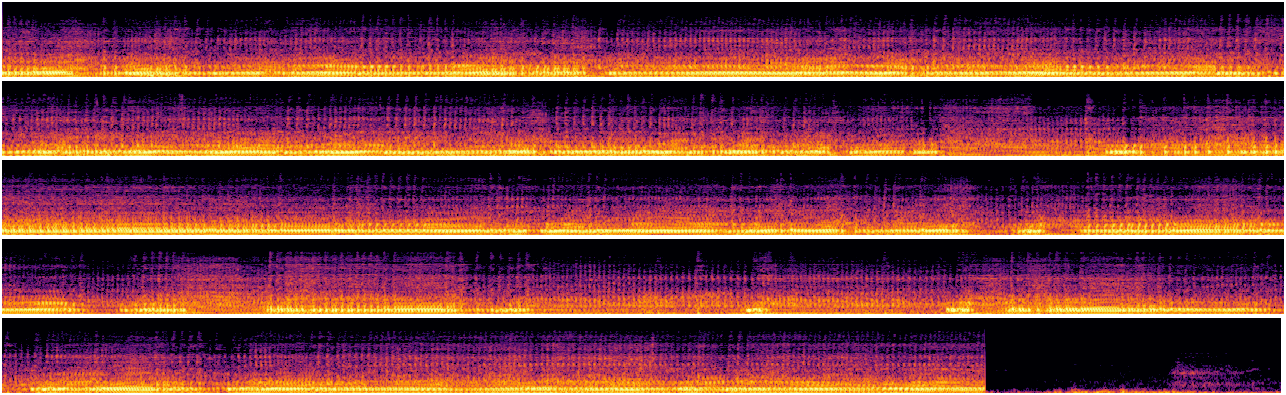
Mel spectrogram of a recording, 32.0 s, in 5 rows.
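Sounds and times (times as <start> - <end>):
motorcycle engine revving: 0.0 - 30.6.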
